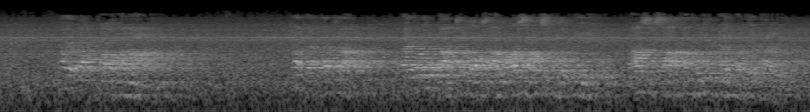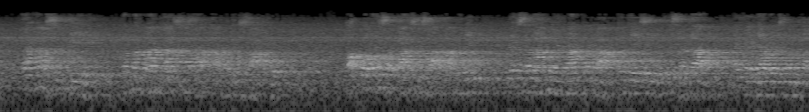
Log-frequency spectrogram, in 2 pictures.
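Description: A man chants into a microphone, heard through loudspeakers outdoors.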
